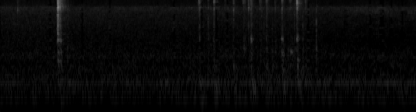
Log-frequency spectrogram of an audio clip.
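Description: Faint clicks from someone working a computer: one sharp click about half a second in, then a quick run of light clicks around two to three seconds in, over a faint steady hum.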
